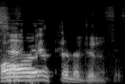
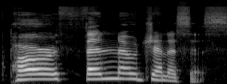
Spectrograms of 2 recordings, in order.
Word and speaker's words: parthenogenesis: words God damn it yes parenesis parthenogenesis yes that's it yes woohoo yes so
